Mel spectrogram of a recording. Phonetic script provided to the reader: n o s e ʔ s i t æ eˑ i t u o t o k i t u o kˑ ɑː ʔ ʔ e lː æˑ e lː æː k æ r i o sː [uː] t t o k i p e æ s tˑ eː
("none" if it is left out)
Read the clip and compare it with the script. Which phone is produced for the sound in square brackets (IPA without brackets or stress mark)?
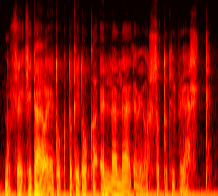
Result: oː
